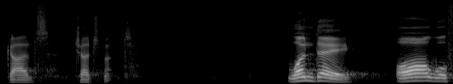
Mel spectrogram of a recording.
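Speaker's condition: No condition

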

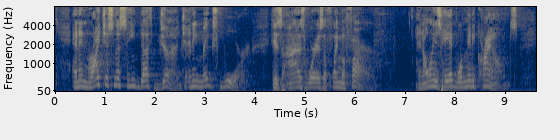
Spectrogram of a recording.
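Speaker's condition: No condition

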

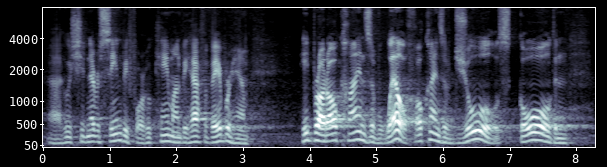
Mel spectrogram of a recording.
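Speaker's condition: No condition

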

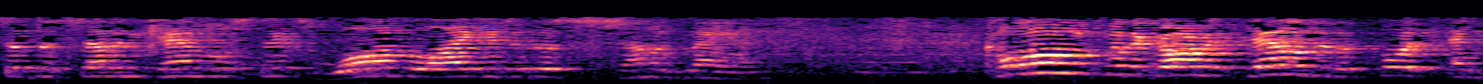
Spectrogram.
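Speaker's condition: No condition

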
